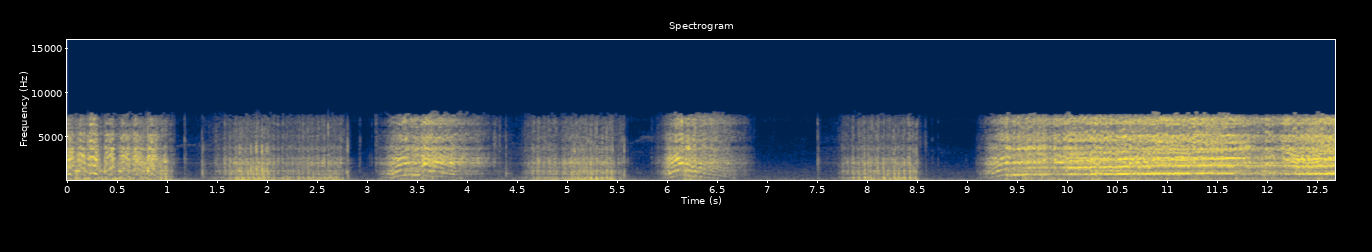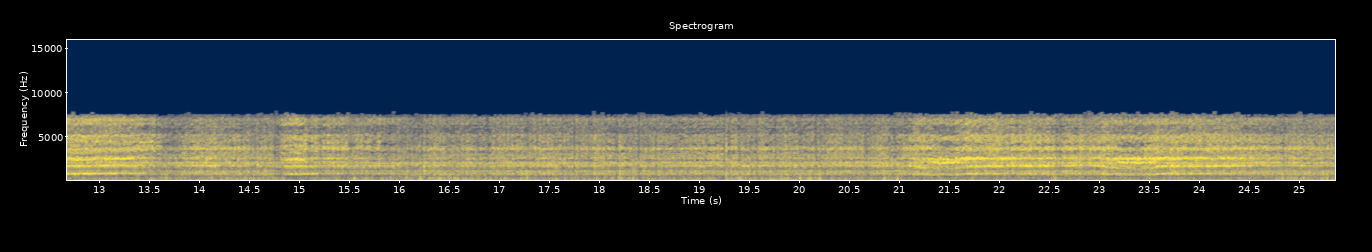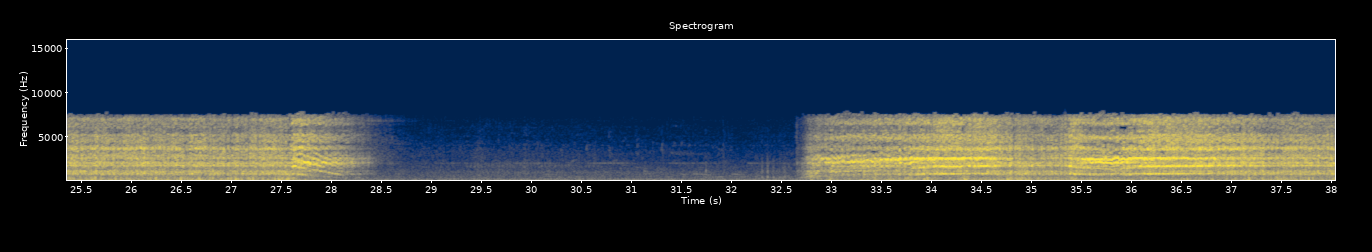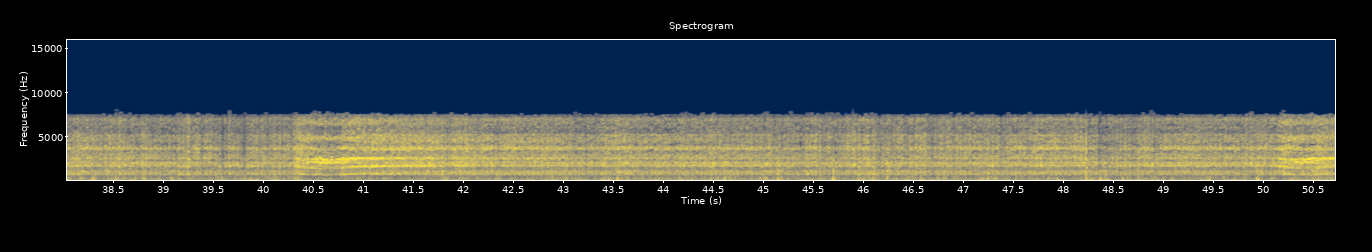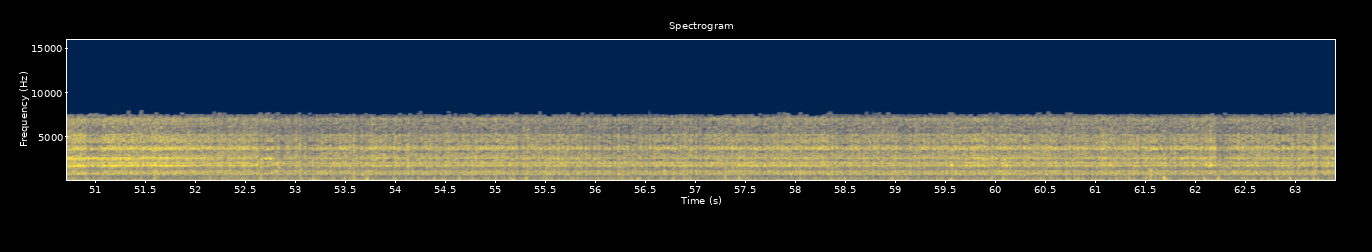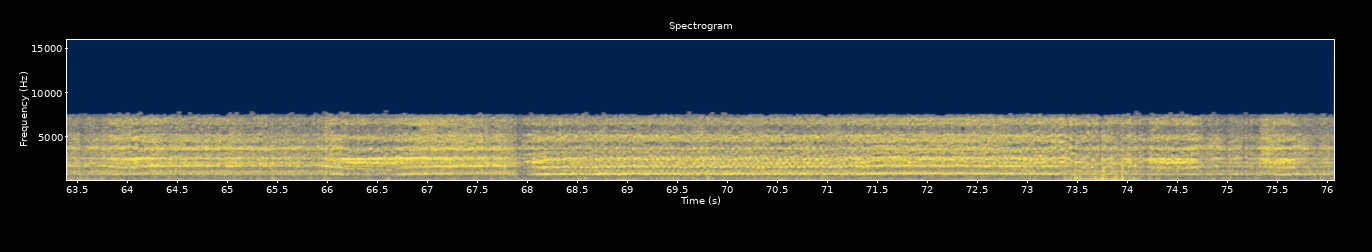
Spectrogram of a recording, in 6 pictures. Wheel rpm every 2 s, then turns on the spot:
60, 40, 20, 10, 70, 210, 230, 230, 230, 230, 230, 230, 230, 200, 10, 0, 100, 220, 230, 230, 230, 230, 230, 230, 230, 230, 230, 230, 230, 230, 230, 230, 230, 220, 190, 200, 220, 220.
none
